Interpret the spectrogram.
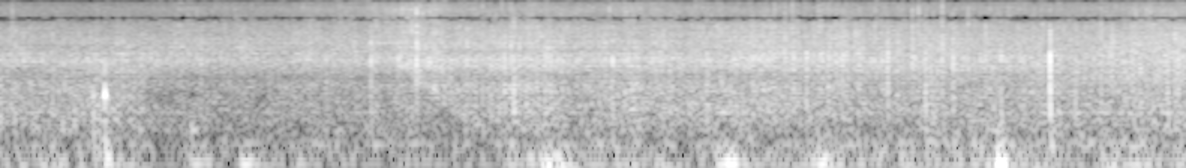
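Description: Shredded cabbage and black beans sizzling in oil in a nonstick pan, a steady hiss, with a few light clicks from a plastic spatula stirring them.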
